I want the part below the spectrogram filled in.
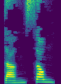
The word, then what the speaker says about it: Tăng Song: Anh họ trong điện thoại anh Doãn là Tăng Song, đọc là Táng Song, hay, đường chung này là Tăng Trông, nghĩa là bình đựng đường, làm nhàm.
